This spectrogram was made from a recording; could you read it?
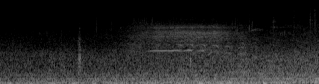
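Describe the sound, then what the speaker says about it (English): A horse whinnies loudly and close by, one drawn-out neigh over a dense, rumbling background with some hoof clatter. "Is that a horse?"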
